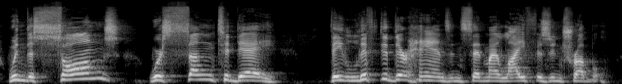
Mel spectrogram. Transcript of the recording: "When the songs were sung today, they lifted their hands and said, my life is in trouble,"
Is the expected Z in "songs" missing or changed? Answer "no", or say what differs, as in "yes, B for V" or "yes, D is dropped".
no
